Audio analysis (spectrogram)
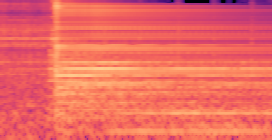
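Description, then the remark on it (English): A single deep, hollow hour bell toll strikes once and rings on, its dull metallic hum lingering and slowly fading over a faint background, with no voices. “Yet he spoke before the hour bell sounded, which it now did with a deep, dull, hollow, melancholy one.”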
